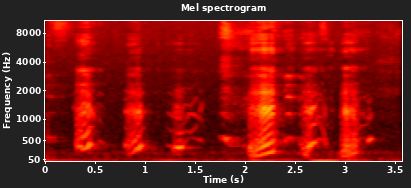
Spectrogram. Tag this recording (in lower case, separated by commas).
human voice, laughter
